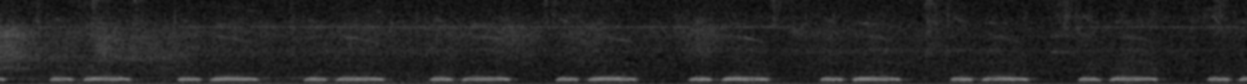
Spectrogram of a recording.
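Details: Long cooing series from a caged spotted dove in northern Vietnam: about ten evenly spaced two-part coos, short then long, low and mellow, repeating roughly every second without pause.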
